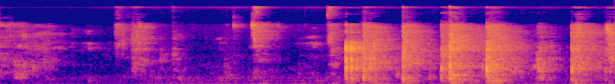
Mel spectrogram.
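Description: Close-up mukbang chewing of a mouthful of hard-boiled egg. Quiet at first, then from about halfway through a quick run of loud, wet chewing and lip-smacking sounds.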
